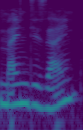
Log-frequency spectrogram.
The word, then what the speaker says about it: MNDSGN: Alors après, ça va être Mind Design, alors ça s'écrit MNDSGN, mais ça se prononce Mind Design.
